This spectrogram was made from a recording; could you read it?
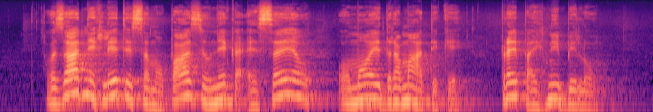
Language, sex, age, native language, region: Slovenian, female, 50-59, Slovenian, Savinja region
